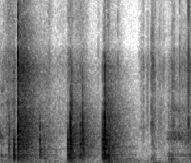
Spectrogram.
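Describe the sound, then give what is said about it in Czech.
A deck of playing cards being gathered up: a handful of crisp, papery swishes and light slaps, three louder ones followed by softer shuffling rustles, with no voices. “Já si pozbírám karty.”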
